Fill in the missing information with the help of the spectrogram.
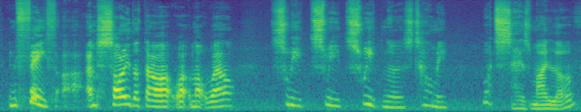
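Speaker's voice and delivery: grovel sweetly to get the news; grovelling. Acted. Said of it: "A bit of grovelling".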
